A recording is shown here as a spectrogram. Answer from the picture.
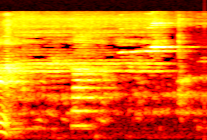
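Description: A vehicle horn toots briefly in street traffic, a short steady pitched note about a second in, with a fainter high tone near the end. The amplified voice trails off just before it.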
